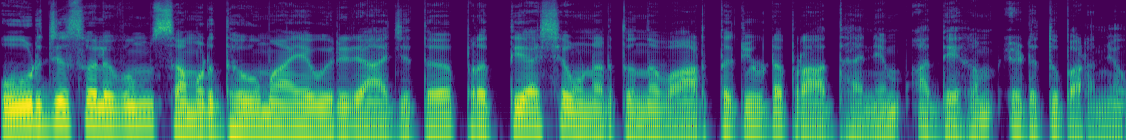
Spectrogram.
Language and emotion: Malayalam, neutral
